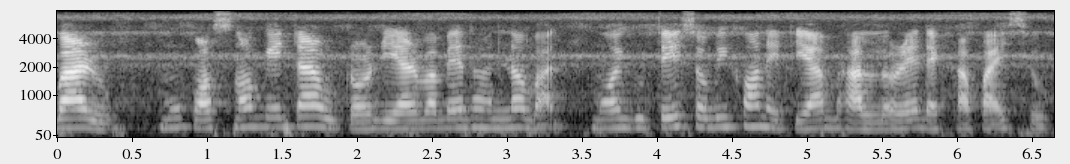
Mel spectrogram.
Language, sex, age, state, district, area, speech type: Assamese, female, 30-45, Assam, Jorhat, urban, read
